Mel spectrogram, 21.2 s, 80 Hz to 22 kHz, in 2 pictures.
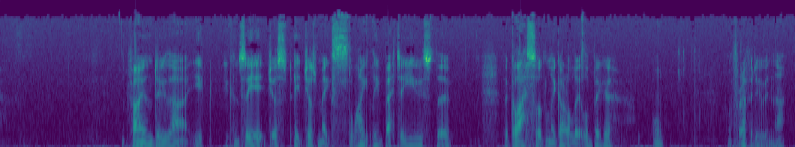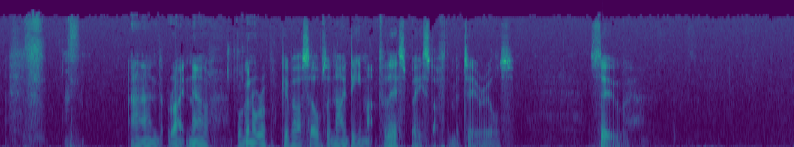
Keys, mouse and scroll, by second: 0.4-2.9 middle drag, 2.2 ctrl+z, 4.6-6.4 drag, 7.2-9.1 middle drag, 9.1 ctrl+z, 10.3-12.2 middle drag, 13.6 a, 14.9-17.3 middle drag, 18.4-21.1 middle drag.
